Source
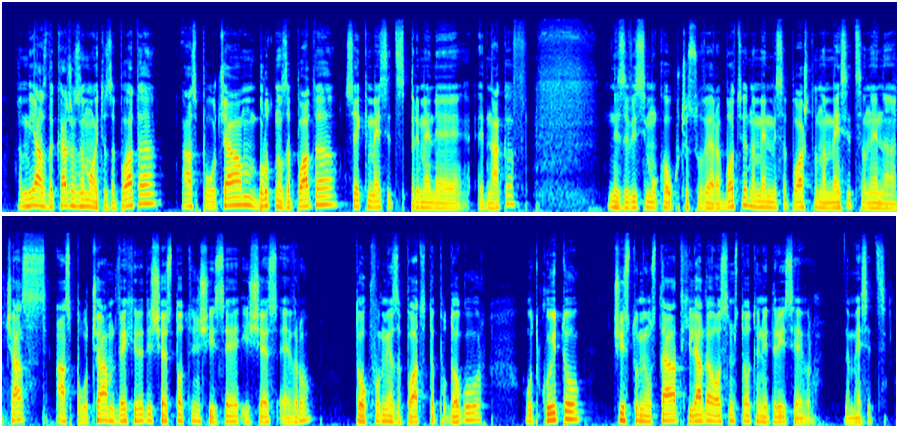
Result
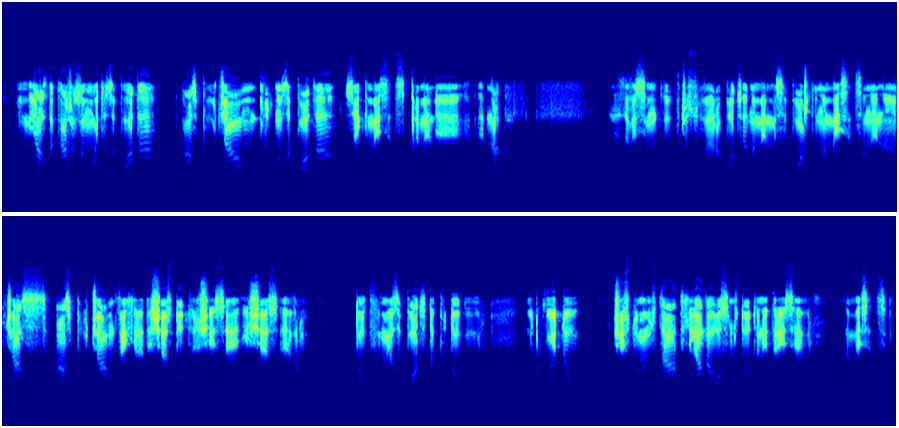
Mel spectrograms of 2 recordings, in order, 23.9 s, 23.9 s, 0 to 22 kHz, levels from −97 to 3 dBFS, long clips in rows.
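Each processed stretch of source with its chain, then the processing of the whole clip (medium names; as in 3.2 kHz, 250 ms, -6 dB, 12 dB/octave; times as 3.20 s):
6.57–8.32 s: waveshaping leveller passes 2 + vowel filter a
whole clip: Chebyshev band-pass 1.8–4.3 kHz, order 4; differentiator; trim +8 dB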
